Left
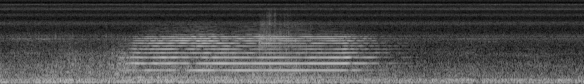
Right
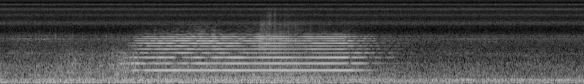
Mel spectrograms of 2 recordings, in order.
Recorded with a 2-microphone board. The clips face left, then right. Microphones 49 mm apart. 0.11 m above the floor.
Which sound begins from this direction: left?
A trumpet, at 1.2 s.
